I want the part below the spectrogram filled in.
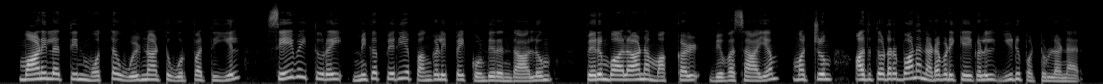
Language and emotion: Tamil, neutral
